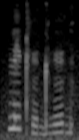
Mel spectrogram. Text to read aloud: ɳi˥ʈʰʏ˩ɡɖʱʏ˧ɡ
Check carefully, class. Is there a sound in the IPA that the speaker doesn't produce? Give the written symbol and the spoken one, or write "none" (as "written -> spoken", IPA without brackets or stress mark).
none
